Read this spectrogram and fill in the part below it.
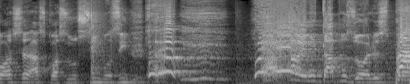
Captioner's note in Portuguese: desespero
